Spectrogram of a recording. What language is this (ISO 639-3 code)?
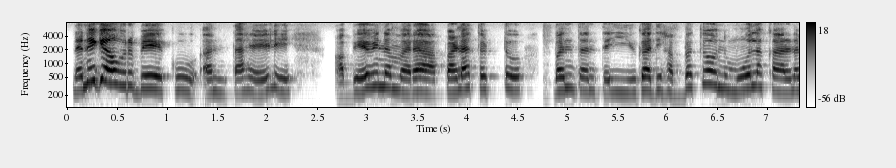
kan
